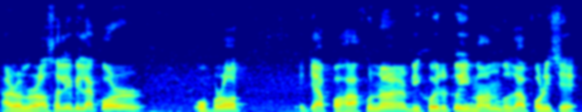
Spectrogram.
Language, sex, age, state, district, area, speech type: Assamese, male, 45-60, Assam, Golaghat, rural, spontaneous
